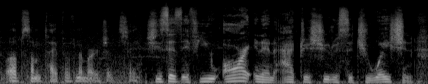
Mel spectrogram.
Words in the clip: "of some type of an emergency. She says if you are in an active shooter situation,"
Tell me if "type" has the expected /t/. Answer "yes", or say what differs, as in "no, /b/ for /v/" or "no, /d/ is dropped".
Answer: yes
